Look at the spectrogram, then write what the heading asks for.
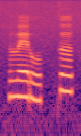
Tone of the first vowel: low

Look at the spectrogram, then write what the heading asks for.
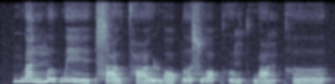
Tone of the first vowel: falling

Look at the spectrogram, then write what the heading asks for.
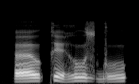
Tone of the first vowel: rising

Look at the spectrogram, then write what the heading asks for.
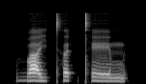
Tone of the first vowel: low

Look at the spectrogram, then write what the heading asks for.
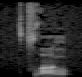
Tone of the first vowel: high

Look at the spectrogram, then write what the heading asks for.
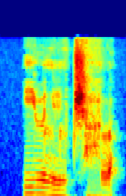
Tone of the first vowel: high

